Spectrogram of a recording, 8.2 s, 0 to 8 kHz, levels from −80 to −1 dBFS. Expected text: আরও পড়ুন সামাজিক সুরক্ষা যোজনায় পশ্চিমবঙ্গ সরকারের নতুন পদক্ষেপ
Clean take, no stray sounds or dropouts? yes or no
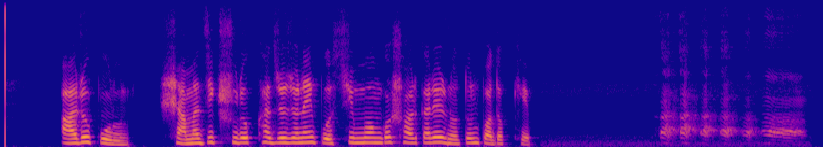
no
